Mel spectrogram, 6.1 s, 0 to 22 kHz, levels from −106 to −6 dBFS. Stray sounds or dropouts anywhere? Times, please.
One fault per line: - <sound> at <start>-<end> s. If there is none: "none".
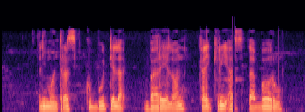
- dropout at 4.6-4.7 s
